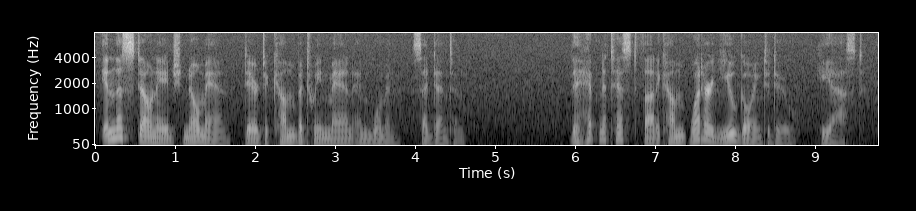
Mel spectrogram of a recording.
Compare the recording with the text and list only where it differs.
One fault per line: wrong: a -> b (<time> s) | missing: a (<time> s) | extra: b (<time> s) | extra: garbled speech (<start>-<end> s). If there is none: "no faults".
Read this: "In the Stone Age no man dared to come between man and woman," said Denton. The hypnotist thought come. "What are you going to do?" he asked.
no faults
